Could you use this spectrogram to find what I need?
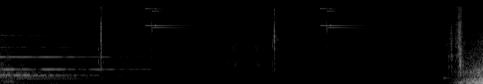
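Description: Short chiming game sound effects ring out.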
